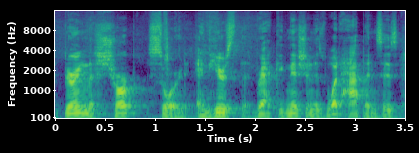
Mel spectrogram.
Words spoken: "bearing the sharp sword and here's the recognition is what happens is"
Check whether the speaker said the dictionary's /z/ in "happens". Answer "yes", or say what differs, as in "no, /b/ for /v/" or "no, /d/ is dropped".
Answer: yes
